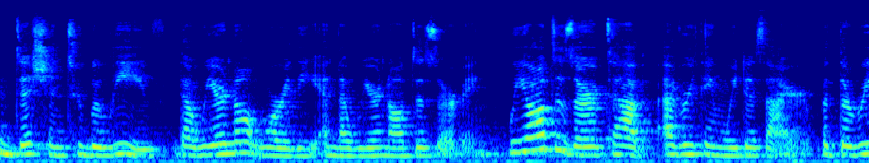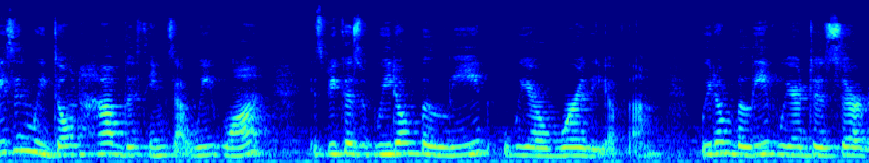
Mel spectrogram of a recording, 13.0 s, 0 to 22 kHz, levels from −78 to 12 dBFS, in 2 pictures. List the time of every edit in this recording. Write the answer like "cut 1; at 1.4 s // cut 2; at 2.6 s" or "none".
none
